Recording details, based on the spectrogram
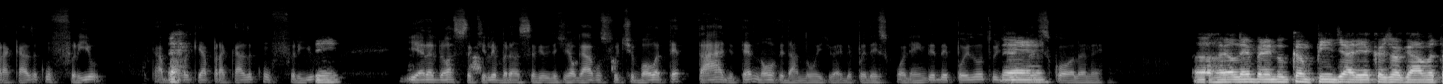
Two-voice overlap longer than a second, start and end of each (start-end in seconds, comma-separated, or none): none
